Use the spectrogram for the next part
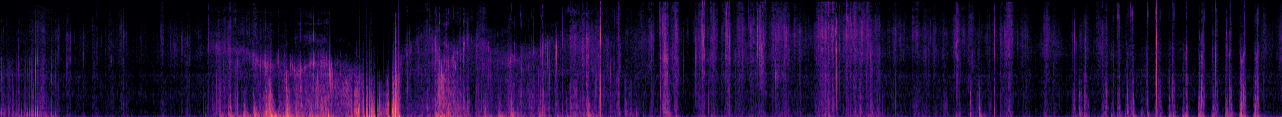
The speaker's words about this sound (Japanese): スライムらしい音が出ている。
